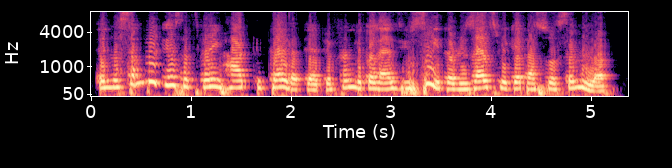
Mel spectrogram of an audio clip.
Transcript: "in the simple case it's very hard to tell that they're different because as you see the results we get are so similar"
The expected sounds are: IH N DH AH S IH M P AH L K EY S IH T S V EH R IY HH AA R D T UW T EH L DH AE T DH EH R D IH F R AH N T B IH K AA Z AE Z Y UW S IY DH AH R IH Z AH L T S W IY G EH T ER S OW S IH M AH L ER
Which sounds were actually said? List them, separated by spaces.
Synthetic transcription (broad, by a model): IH N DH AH S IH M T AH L K EY S IH T S V EH R IY HH AA R D T UW T EH L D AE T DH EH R D IH F R AH N T B IH K AA Z AE Z Y UW S IY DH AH R IH Z AH L T S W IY G EH T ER S OW S IH M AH L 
